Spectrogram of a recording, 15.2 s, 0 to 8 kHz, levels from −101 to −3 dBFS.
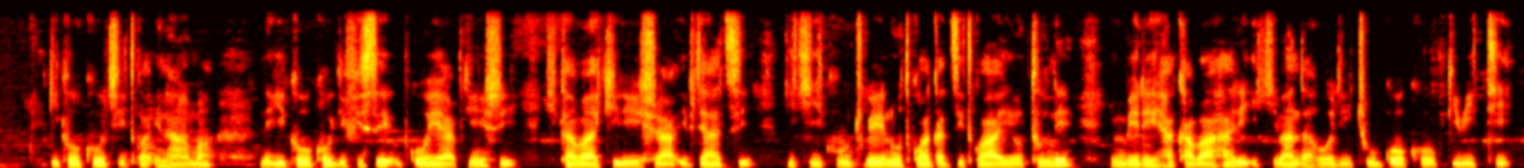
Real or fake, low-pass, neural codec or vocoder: real; 7.2 kHz; none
